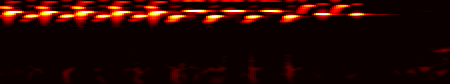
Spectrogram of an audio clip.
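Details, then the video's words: Goldfinch x canary hybrid song, used to spur males to sing and for young birds to memorise: a quick run of high, sharp twittering notes, about eight per second, tailing off into a brief thin whistle. "Mixto de Jilguero X canari canto Limpio para estimular y memorizar los jilgueros y Mixto / Mulet"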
